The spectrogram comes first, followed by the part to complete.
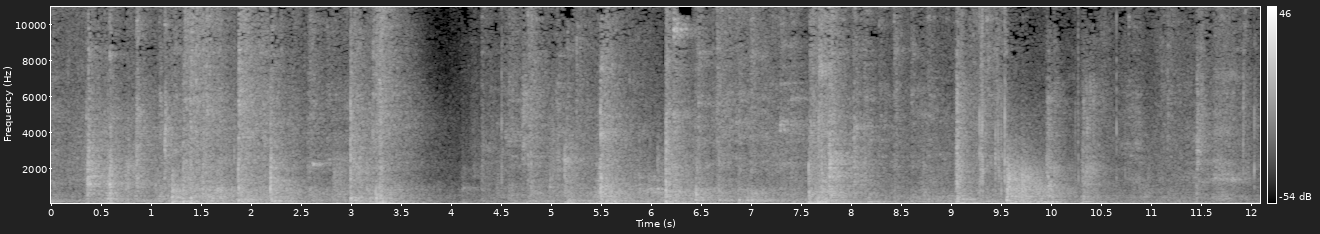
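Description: An irregular run of thumps and thuds from footsteps on a hard corridor floor, with doors being pushed through.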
